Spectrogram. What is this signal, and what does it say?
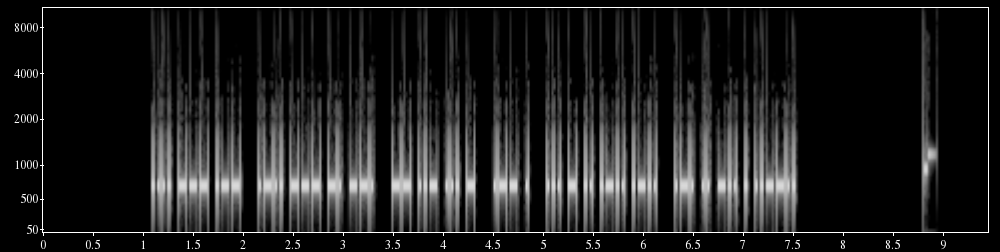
Morse code, heard as a keyed tone, about 44 wpm, 700 Hz. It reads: HOW LONG MUST WE STILL RIDE?
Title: Sentences from Top 1200 Words 45wpm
